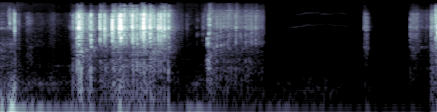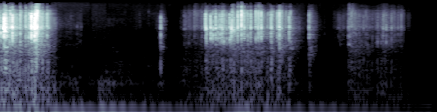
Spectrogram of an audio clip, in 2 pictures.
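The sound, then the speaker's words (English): Rapid riffling of a tarot deck being shuffled to draw a card, heard as several crisp papery bursts separated by short pauses, with a few faint taps in between and no voices. “So before we go any further, let's pull a tarot card, see what it has to say about old Wall Street Bets.”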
